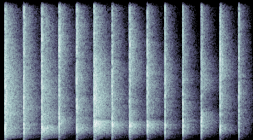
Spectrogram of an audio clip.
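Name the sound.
applause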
